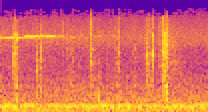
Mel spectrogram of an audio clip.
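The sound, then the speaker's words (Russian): A rifle bolt handle being slowly pulled back: a series of faint, crisp metallic clicks over a low steady hum, the loudest click coming near the end. “Берется за рукоять затвора, медленно тянет на себя.”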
